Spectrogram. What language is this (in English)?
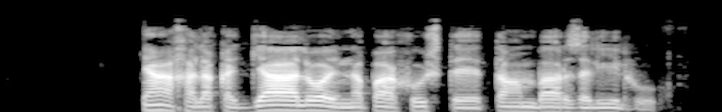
Gawri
